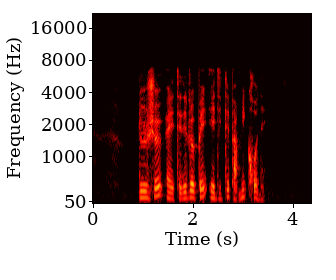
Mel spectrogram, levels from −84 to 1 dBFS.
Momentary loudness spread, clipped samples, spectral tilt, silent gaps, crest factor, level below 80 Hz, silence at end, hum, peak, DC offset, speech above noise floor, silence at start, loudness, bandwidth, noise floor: 9 LU; under 0.1%; -4.5 dB/octave; none; 20 dB; -78 dBFS; 0.95 s; none; -20 dBFS; under 0.1%; 40 dB; 0.9 s; -39 LUFS; 8 kHz; -78 dBFS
